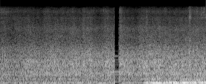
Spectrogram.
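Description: A steady rushing noise, with a low rumble swelling in the second half.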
